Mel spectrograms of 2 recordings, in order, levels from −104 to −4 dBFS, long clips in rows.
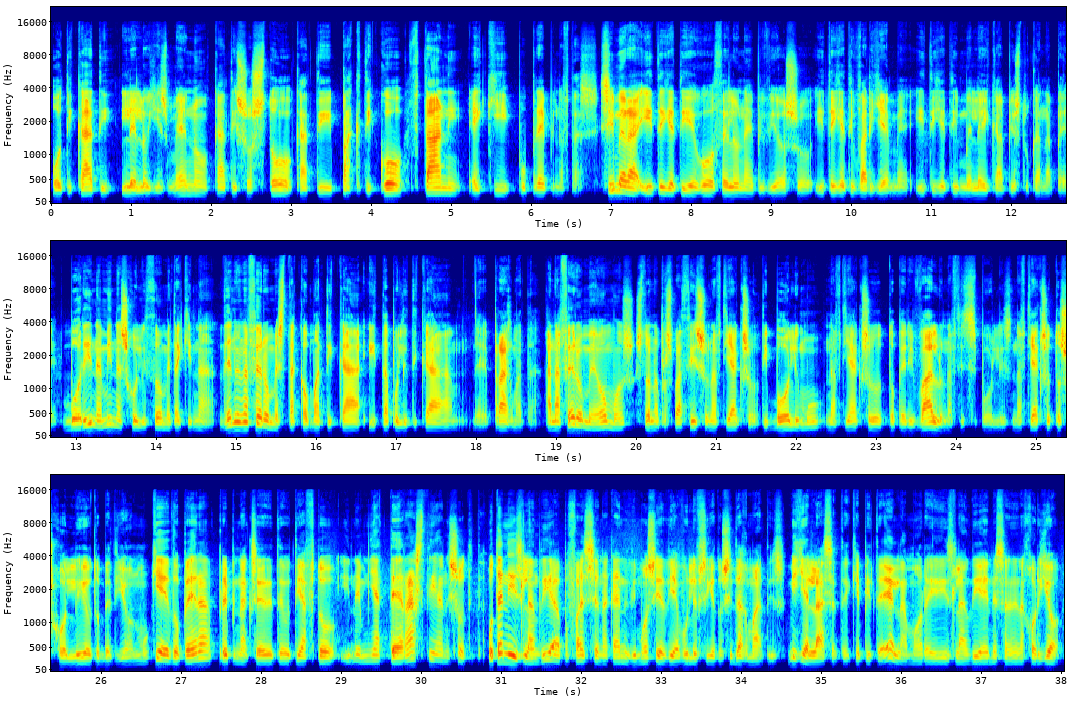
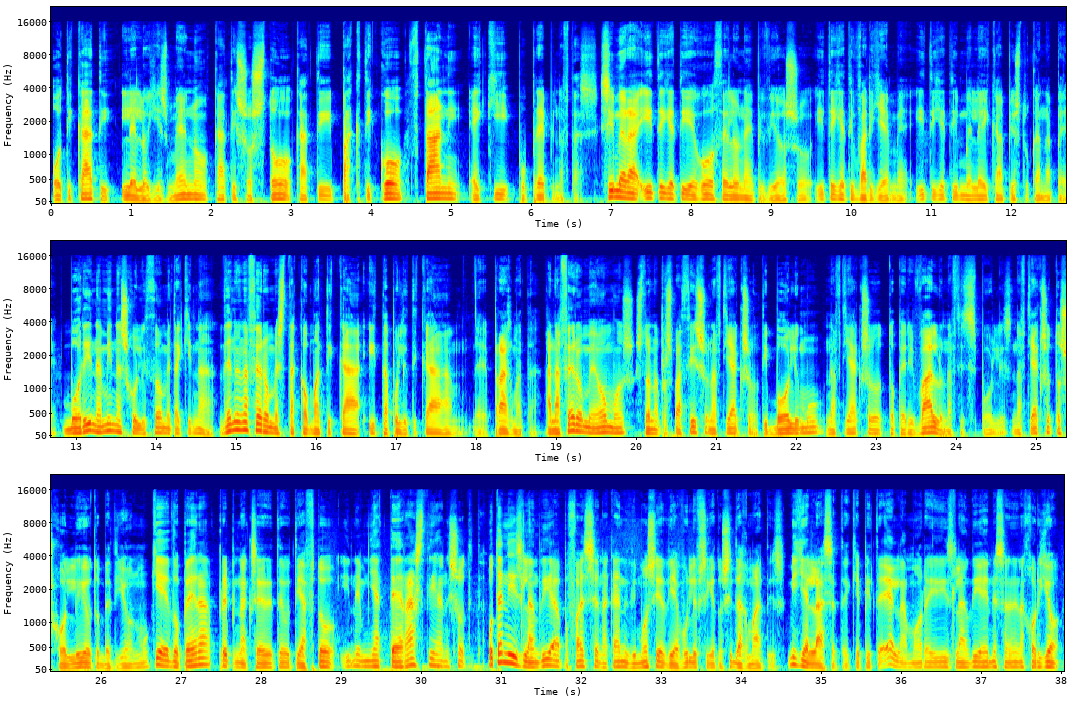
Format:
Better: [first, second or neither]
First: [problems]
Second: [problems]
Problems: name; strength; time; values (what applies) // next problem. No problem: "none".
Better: second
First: thin; very; fading below 300 Hz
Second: none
